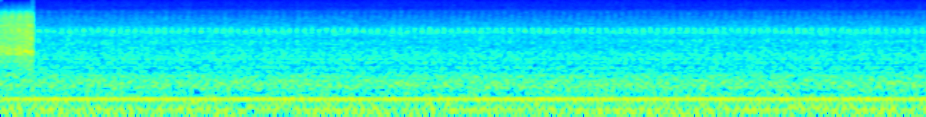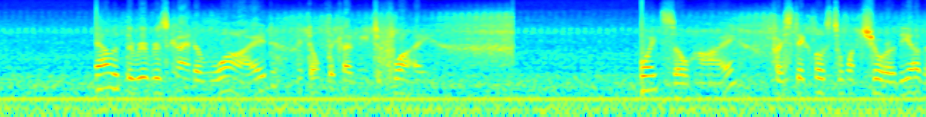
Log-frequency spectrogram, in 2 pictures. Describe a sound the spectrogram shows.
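A helicopter engine and rotor drone steadily throughout.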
